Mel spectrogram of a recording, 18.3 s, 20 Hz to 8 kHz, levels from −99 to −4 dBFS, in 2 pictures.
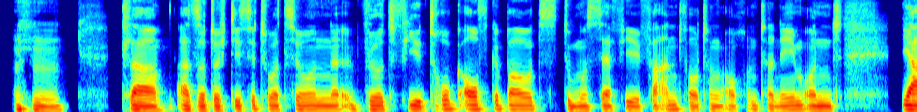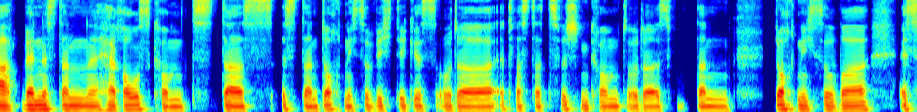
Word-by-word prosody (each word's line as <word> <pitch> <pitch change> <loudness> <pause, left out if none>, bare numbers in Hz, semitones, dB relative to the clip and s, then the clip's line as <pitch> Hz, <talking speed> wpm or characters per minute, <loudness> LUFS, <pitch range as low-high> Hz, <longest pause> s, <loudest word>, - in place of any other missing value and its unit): Mhm. 100 -3 -1 0.5
Klar, 95 -5 +5
also, 100 -1 +2
durch 100 0 -1
die 105 - 0
Situation, 105 -1 -1
äh, 100 +2 -2
wird 105 -1 +1
viel 105 -2 +1
Druck 115 +2 -2
aufgebaut. 105 -2 +1
Du 105 - -3
musst 95 0 -1
sehr 100 -2 0
viel 100 -1 -2
Verantwortung 100 -1 -3
auch 95 -1 -7
unternehmen 100 +1 -2
und 100 0 +1 0.6
ja, 105 -3 +8
wenn 110 0 +6
es 110 +1 +2
dann 105 -2 +2
herauskommt, 100 -1 -1
dass 95 0 +3
es 110 +1 -3
dann 95 -1 0
doch 110 +3 -1
nicht 95 -1 -4
so 95 -3 -4
wichtig 95 0 -5
ist, 100 0 -3
oder 95 -2 +1
etwas - - -5
dazwischen 105 +3 -4
kommt 95 -1 -3
oder 95 0 +1
es 95 0 -4 0.2
dann 95 -1 -2 0.4
doch 115 -1 +4
nicht 105 -1 -1
so 100 -4 -1
war 100 0 +2 0.3
es 110 +1 0
100 Hz, 145 wpm, -23 LUFS, 95-110 Hz, 0.6 s, ja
